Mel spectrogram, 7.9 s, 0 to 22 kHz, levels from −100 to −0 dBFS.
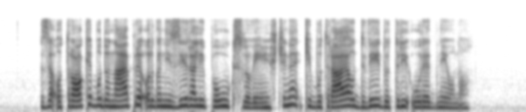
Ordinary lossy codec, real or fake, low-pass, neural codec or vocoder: none; fake; 10.8 kHz; codec, 44.1 kHz, 7.8 kbps, DAC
